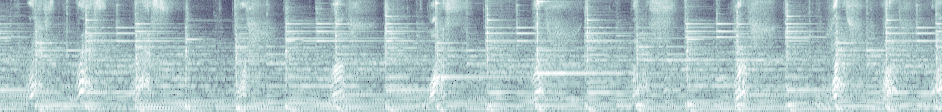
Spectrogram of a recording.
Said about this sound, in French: Naëlicia a un petit chien. Il est waf, il est ouf, et c'est son meilleur copain.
